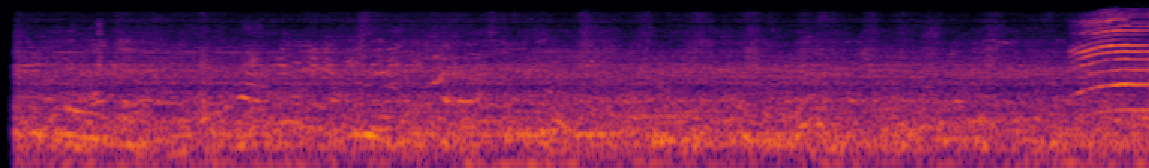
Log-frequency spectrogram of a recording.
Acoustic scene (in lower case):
residential area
